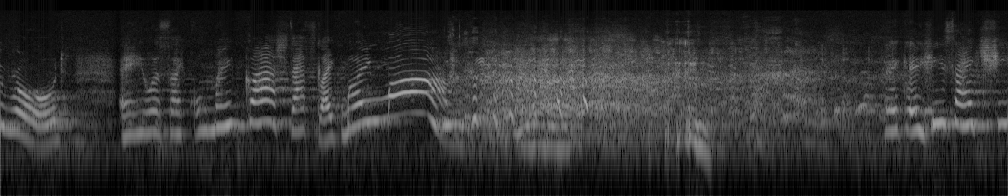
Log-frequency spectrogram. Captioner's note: laughter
